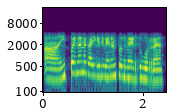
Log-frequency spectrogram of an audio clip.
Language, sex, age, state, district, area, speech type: Tamil, female, 18-30, Tamil Nadu, Tiruvarur, rural, conversation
